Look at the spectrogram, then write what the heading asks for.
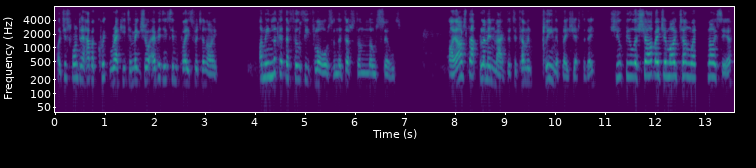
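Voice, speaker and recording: A man's voice: high-pitched, expressive, brisk. An amateur actor playing a pompous, irritable middle-aged British drama society chairman in a radio play. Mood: irritated, bossy. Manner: pompous, self-dramatising, exasperated. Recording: muffled, lo-fi video call audio.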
